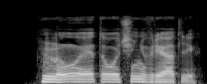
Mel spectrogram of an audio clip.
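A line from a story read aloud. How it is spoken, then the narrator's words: Doubtful snort. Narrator (Russian): хмыкнул на это я, серьезно усомнившись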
